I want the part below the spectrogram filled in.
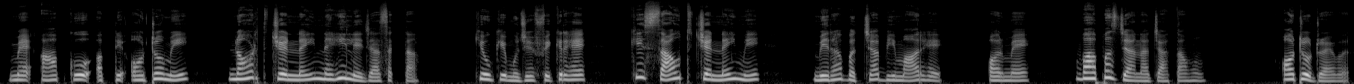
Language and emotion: Urdu, sad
